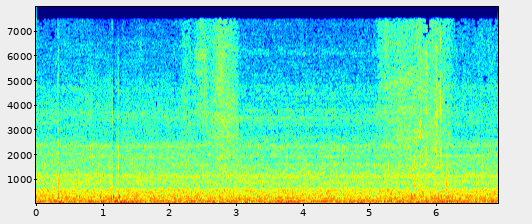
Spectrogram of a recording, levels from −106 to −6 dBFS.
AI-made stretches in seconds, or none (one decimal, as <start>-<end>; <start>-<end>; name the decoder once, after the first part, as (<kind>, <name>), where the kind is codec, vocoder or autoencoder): 0.8-2.0 (autoencoder, DAC-VAE)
